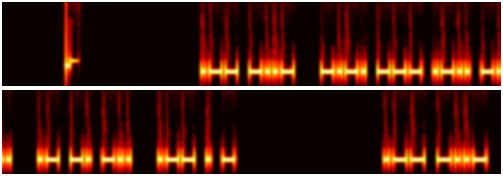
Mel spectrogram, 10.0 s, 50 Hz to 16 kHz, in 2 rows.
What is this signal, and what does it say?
Morse code, heard as a keyed tone, about 30 wpm, 700 Hz. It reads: WX COLD AND WET WX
